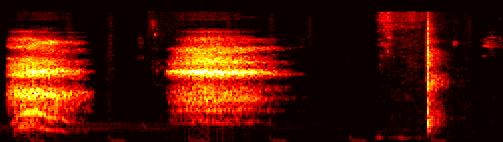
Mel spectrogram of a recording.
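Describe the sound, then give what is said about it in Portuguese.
A speaker imitates a dying man's forceful last exhale with two long, loud, breathy outward breaths separated by a short pause, followed by a brief sharper breath sound. “Sabe o que é expirar? Isso aqui, ó.”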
